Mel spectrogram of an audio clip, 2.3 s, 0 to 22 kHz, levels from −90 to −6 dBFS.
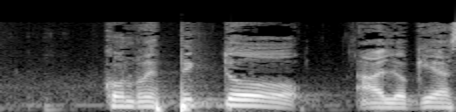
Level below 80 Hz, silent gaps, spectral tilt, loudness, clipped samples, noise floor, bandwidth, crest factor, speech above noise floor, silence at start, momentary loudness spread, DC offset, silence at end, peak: -30 dBFS; none; -6.5 dB/octave; -16 LUFS; under 0.1%; -44 dBFS; 11 kHz; 16 dB; 29 dB; 0.2 s; 9 LU; under 0.1%; 0 s; 0 dBFS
